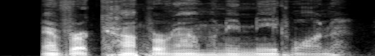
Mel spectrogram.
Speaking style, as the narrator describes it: she muttered

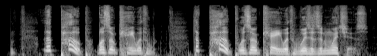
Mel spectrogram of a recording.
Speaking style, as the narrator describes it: exclaimed Justin even more dubiously

